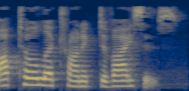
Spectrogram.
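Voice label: "optoelectronic devices", English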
